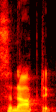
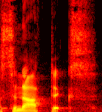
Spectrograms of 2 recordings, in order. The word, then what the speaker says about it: synoptic: gospels are called the synoptics if you look at the word synoptic and break it down you got the first syllable sin s-y-n now it sounds like sin as in doing something wrong but completely unrelated sin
